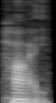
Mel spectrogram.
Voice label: "hai3", chinois; Cours de Chinois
